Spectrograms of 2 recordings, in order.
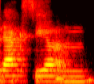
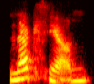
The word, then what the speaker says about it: NXIVM: like never heard of the NXIVM. Am I even saying it right? Yeah, NXIVM.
